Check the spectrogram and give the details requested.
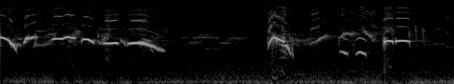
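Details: Oriental magpie-robin, a kept bird recorded as a tutor song for young birds, giving rich whistled notes sliding downward, a pause, then sharp high whistles and short paired lower notes.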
